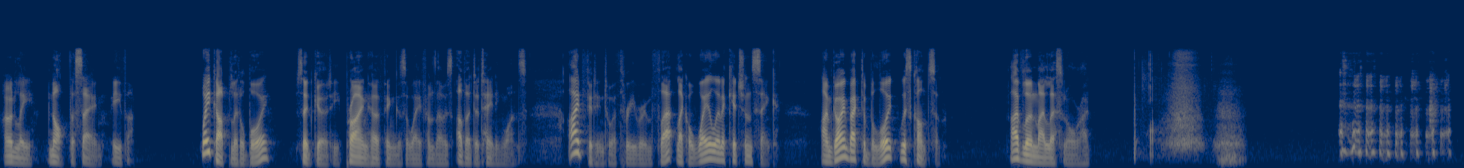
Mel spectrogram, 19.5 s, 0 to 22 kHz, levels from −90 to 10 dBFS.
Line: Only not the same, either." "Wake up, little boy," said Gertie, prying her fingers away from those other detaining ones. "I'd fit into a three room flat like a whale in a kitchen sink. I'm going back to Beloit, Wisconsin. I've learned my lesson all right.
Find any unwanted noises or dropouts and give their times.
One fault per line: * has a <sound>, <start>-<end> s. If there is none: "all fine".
* has a breath, 15.1-16.7 s
* has a laugh, 17.8-19.4 s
